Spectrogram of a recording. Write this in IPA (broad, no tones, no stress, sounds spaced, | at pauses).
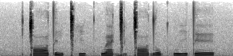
ǀ ɒː t i n ǀʰ i kʷʰ æ ɡ͡ǀ i ǀ ɒː d o kʷʰ iː t e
